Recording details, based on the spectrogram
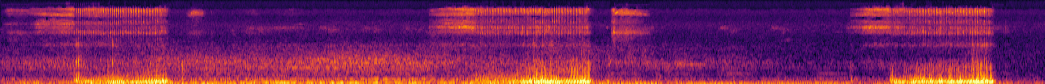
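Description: Loud, rattling low snores recurring every few seconds over steady breathing noise; snoring in a flat-faced dog.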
